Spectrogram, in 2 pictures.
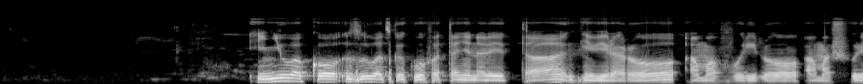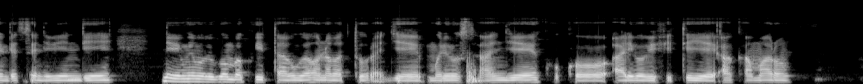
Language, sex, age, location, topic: Kinyarwanda, male, 25-35, Nyagatare, government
